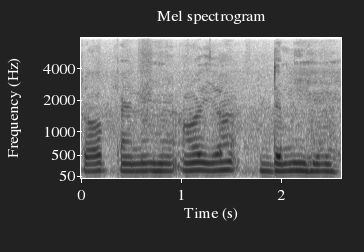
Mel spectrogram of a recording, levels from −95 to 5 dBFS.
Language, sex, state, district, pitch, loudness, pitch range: Hindi, male, Uttar Pradesh, Lucknow, 160 Hz, -16 LUFS, 155-165 Hz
